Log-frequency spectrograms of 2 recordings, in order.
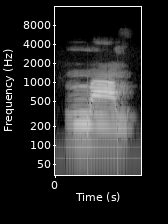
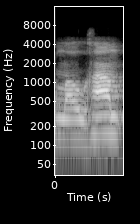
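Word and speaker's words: Maugham: ठीक है, स्पेलिंग में मत कंफ्यूज होना, WS means William Somerset, मॉम MAU, लोग इसको मऊघाम पढ़ लेते हैं, लेकिन क्या है ये, मॉम है, WS मॉम।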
